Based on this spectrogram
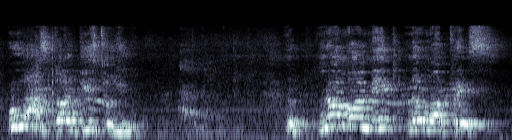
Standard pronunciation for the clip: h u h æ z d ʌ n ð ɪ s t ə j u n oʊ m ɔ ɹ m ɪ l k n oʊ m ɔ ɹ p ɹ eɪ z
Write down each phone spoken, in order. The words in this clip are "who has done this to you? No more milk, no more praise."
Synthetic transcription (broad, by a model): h u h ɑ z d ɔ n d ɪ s t ə j u n oʊ m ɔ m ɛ k n oʊ m ɔ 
